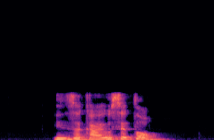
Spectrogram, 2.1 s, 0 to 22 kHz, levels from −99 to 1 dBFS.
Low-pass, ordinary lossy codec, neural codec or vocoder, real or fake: 7.2 kHz; none; none; real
